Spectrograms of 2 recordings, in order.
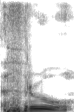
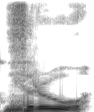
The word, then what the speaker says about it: threw: En el pasado es threw. Es un verbo irregular y en el pasado la TH se pronuncia igual que en el presente, pero solo termina con el sonido U y suena como threw. Threw, y lo puedes usar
